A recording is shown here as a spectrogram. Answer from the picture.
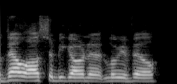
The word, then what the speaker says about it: Louisville: It'll be in Louisville, Kentucky, or Louisville, as I learned when we were there how it's actually pronounced, Louisville.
